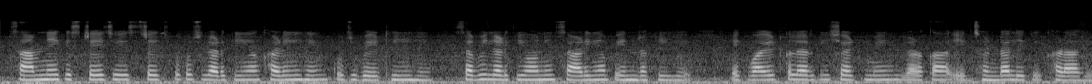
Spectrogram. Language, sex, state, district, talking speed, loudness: Hindi, female, Bihar, Darbhanga, 175 wpm, -20 LUFS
